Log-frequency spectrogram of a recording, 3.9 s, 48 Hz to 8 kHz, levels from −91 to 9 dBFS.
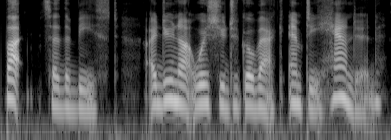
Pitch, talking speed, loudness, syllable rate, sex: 165 Hz, 215 wpm, -23 LUFS, 4.9 syllables/s, female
